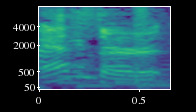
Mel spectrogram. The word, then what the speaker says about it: Aether: No, they call it the Aether. They call it the Aether in Thor the Dark World, but it is spelled Aether, A-E-T-H-E-R.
